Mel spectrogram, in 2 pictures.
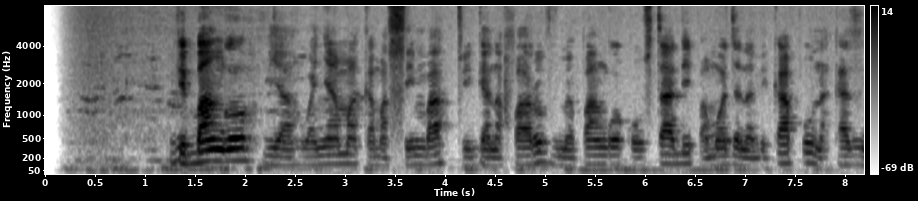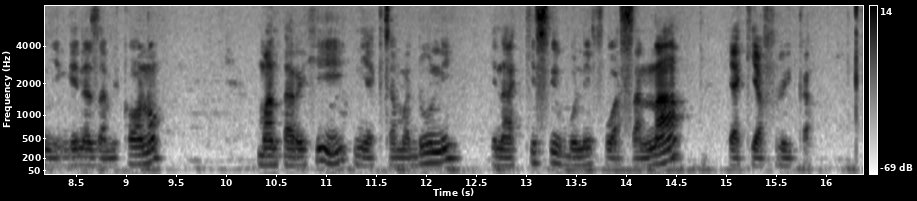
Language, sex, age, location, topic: Swahili, male, 36-49, Kisumu, finance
